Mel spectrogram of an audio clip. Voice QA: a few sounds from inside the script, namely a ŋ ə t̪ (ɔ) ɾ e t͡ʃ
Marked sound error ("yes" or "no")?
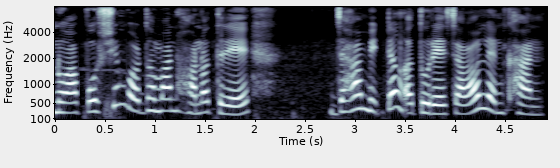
yes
